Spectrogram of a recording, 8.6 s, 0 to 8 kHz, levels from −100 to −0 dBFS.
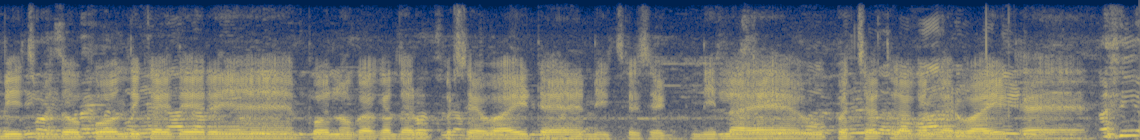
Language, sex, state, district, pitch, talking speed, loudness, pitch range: Hindi, male, Rajasthan, Bikaner, 115 Hz, 175 wpm, -17 LUFS, 110-120 Hz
